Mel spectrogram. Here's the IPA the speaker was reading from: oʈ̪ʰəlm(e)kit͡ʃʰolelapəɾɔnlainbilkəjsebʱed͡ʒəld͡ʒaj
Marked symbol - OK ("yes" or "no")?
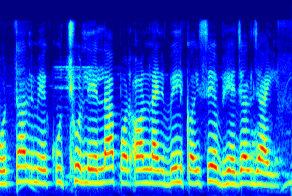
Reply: yes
